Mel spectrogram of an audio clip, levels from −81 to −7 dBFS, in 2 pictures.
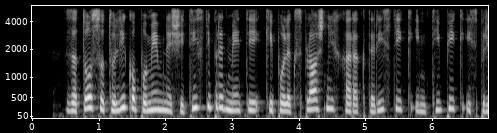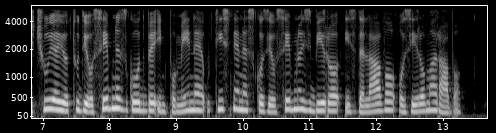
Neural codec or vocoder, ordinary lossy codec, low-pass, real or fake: none; none; 5.4 kHz; real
